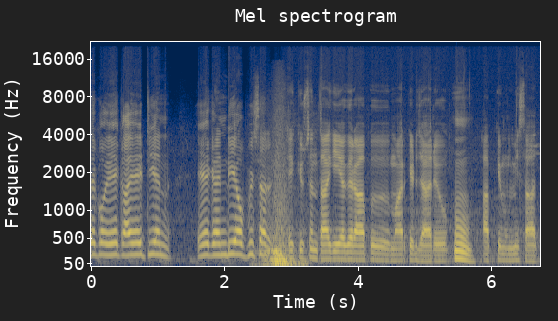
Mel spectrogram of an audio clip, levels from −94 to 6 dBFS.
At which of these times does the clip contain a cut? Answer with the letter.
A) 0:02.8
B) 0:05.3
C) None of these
A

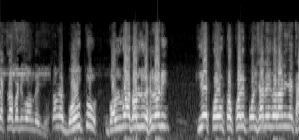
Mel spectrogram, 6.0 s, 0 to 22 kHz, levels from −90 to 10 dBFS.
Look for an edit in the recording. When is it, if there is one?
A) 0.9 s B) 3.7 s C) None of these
A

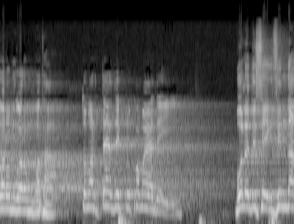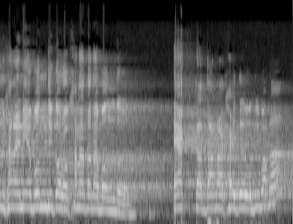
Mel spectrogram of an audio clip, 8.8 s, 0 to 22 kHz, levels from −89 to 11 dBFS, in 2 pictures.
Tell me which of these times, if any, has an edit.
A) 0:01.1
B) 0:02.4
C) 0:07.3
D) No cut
A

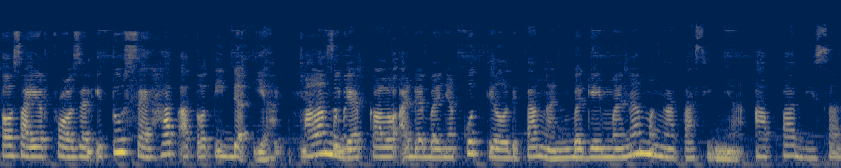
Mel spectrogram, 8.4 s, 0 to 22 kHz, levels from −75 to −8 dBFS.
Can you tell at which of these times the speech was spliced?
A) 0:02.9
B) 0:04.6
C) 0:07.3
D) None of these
A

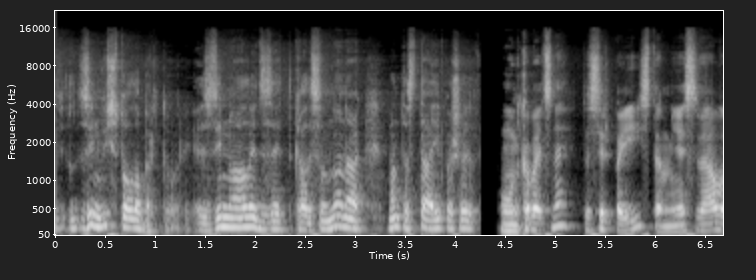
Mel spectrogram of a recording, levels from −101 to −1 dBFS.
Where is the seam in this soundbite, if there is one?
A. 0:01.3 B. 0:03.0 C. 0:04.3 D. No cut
C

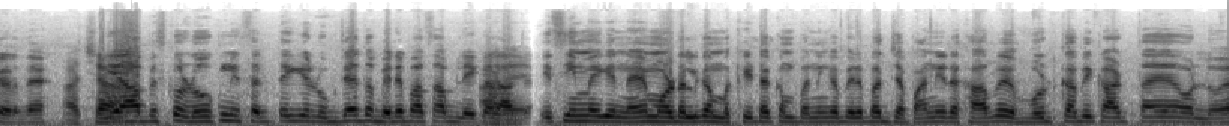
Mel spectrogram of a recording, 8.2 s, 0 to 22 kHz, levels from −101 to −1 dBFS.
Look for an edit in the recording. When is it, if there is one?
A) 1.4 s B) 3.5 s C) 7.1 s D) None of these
B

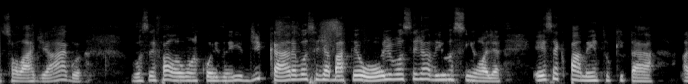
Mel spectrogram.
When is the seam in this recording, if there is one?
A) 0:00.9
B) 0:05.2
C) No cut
C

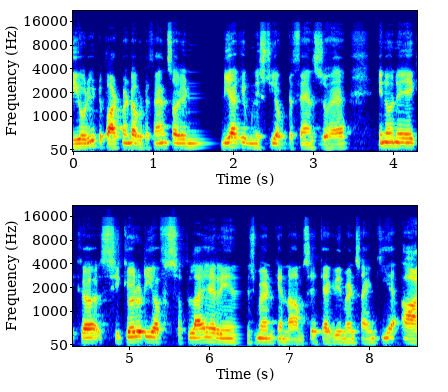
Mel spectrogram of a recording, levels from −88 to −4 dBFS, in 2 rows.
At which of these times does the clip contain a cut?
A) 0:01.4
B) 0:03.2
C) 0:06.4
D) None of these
D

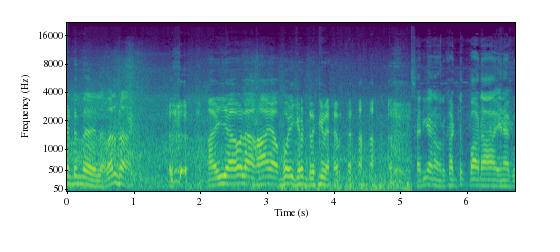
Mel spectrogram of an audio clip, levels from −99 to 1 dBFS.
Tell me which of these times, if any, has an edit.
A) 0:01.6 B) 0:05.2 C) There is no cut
B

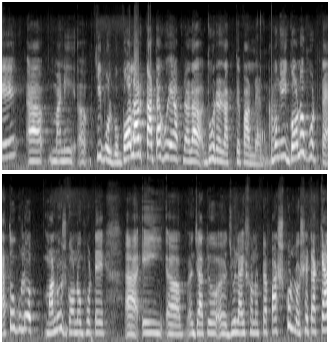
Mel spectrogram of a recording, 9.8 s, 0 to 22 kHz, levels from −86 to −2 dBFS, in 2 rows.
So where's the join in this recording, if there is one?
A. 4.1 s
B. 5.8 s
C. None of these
A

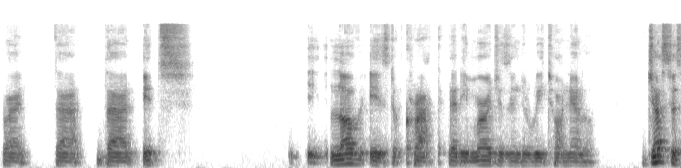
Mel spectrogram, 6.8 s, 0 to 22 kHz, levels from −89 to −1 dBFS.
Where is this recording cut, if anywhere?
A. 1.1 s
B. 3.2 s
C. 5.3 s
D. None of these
B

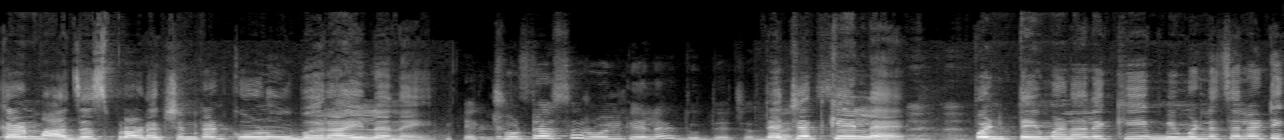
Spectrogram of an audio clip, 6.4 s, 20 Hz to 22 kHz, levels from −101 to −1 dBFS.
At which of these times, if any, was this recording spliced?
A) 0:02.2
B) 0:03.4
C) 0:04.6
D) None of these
A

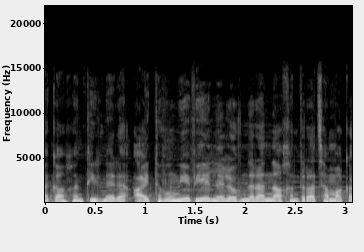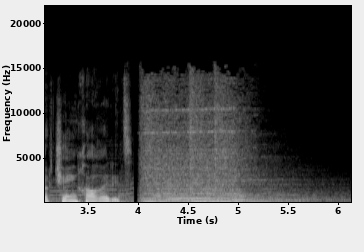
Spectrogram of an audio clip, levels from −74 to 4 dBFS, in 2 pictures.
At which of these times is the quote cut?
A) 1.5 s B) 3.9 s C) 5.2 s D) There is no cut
B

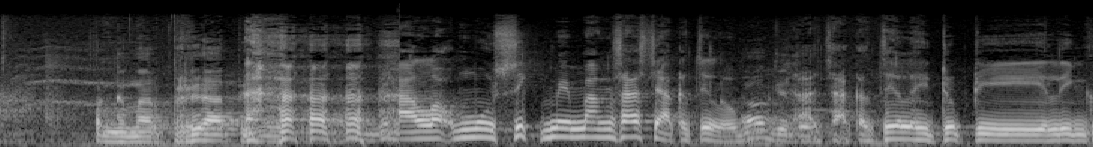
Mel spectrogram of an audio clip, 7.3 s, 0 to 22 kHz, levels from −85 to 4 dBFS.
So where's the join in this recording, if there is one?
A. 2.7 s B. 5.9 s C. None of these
A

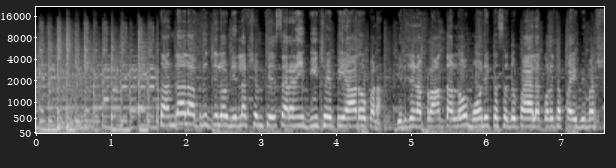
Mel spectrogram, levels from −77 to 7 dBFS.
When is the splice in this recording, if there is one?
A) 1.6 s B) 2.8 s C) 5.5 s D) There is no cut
A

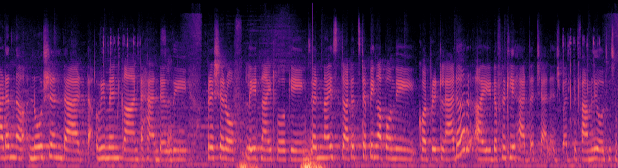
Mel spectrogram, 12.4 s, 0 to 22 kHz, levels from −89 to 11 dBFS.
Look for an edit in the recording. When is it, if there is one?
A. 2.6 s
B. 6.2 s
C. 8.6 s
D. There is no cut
B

